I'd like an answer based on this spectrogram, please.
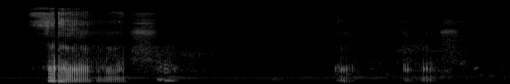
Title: Pug snoring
